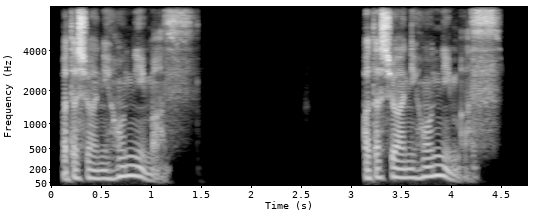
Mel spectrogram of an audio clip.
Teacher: The pitch goes up after the first mora, which is wa. And the pitch drops after the first accented mora. In this sentence, the first accented mora is also ho, because watashi and wa have no accent.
